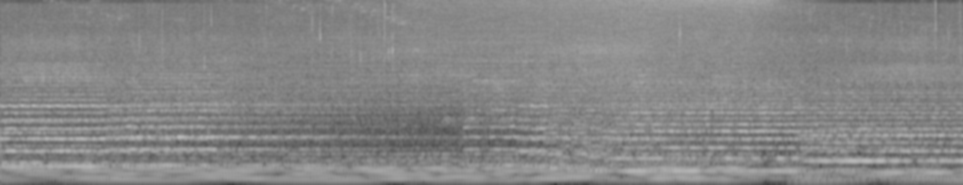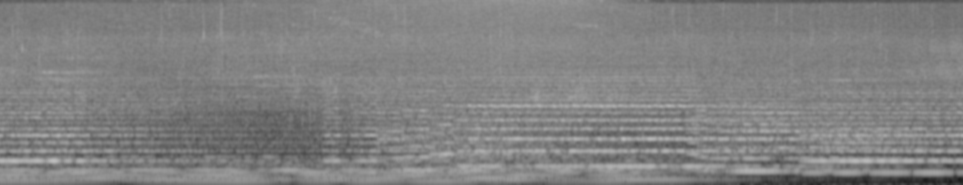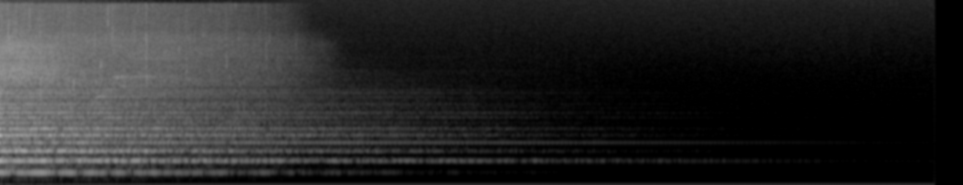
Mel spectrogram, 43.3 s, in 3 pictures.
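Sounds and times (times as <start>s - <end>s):
night rain: 0.0s - 33.4s
calming music: 0.0s - 34.7s.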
